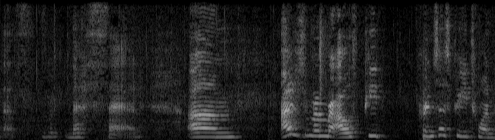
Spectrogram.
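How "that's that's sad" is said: much softer, slow whisper; whispered aside. Real, not acted. Not remembering her costumes, slow whispered aside. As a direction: mutter it under your breath.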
